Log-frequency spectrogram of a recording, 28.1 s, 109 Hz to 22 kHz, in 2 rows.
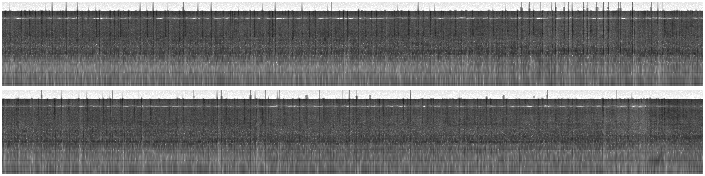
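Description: A 1977 Suzuki GT750 'Water Buffalo' liquid-cooled two-stroke triple idling steadily, shortly after its spring start-up.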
